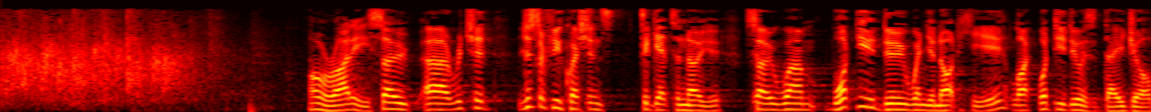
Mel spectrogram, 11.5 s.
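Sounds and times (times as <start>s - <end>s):
audience clapping: 0.0s - 2.5s
speech: 3.1s - 11.5s.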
